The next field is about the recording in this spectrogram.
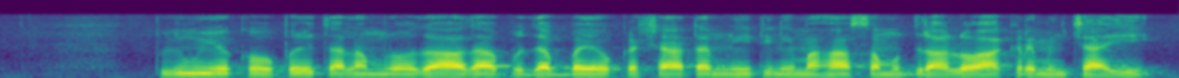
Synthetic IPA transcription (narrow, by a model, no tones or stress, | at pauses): bʱuːmujɔkːɐupɐɾit̪ɐlɐmlo̞ːd̪aːd̪aːpud̪ɛbːɐjɔkːɐʃaːʈɐmniːʈinimɐɦaːsɐmud̪ɾaːlo̞ːaːkɾɐmiɲt͡ʃaːji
